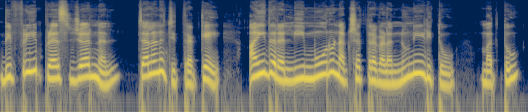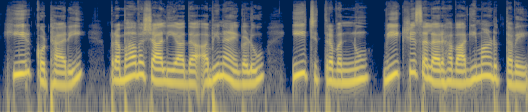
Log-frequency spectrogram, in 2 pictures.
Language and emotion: Kannada, neutral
